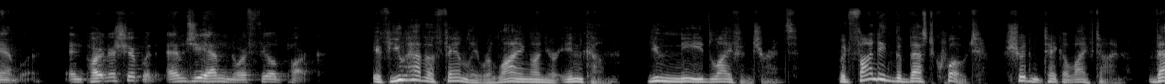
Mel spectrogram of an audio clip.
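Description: Speech carrying Speex codec damage throughout, plainly audible as a hoarse, noisy roughness in the voice. It points to a bitrate around 22 kbps, with nothing above 15.3 kHz. That grainy CELP texture marks it apart from the swirly, warbling artefacts of transform codecs like MP3.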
